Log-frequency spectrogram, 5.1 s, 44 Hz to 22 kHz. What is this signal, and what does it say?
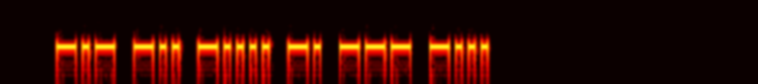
Morse code, heard as a keyed tone, about 27 wpm, 700 Hz. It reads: KD6NOB
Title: USA Call Signs - 6 Characters - Repeated 3x - 28wpm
